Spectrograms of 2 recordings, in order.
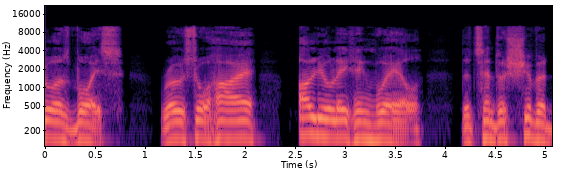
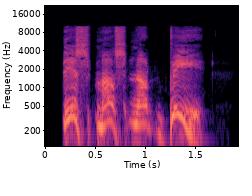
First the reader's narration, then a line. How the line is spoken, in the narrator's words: Kotho thundered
